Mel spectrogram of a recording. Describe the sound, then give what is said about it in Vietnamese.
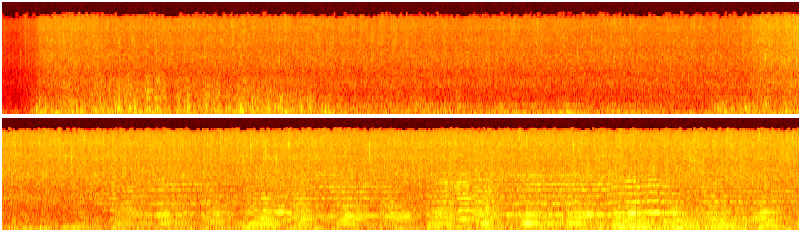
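Steady rain patters outside at night, with low rumbles of thunder underneath. Partway through, a soft melody fades in and grows louder over the continuing downpour. “Ông cứ thở dài sườn sượt, lắng nghe tiếng mưa lộp bộp ngoài kia.”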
